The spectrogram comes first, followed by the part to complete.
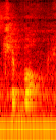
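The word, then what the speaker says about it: cebok: But the chabo is spelled as C-E-B-O-K but pronounced as chabok.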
